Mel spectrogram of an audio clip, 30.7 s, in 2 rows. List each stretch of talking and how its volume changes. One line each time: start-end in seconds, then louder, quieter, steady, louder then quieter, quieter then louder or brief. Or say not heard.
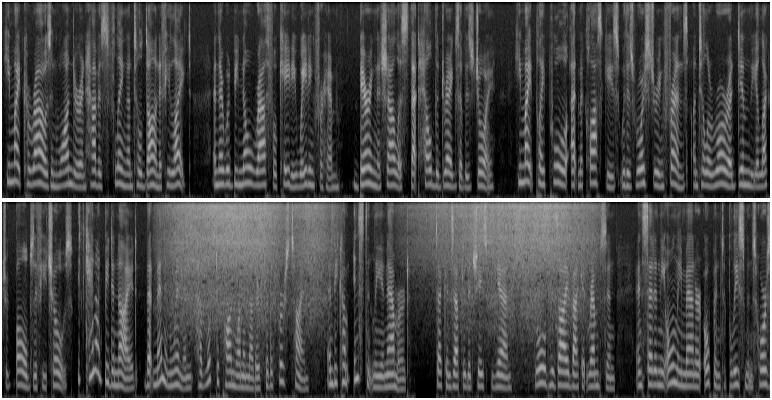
0.1-30.6 steady.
